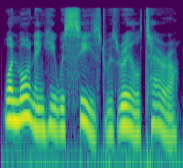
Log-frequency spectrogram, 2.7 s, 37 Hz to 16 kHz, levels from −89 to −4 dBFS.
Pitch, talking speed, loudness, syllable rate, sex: 170 Hz, 175 wpm, -18 LUFS, 4.5 syllables/s, female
